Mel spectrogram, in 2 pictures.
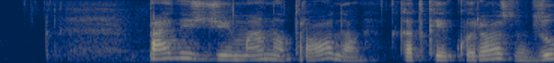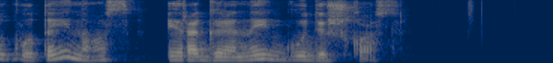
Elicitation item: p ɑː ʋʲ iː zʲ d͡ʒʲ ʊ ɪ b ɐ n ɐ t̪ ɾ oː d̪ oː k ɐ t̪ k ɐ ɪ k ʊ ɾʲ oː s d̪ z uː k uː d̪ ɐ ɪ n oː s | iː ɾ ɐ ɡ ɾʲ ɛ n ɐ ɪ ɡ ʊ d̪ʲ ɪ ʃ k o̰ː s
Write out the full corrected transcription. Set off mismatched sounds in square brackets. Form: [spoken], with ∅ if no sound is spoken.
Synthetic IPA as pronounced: p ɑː ʋʲ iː zʲ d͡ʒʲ ʊ ɪ [m] ɐ n ɐ t̪ ɾ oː d̪ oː k ɐ t̪ k ɐ ɪ k ʊ ɾʲ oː s d̪ z uː k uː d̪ ɐ ɪ n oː s | iː ɾ ɐ ɡ ɾʲ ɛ n ɐ ɪ ɡ ʊ d̪ʲ ɪ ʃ k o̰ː s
